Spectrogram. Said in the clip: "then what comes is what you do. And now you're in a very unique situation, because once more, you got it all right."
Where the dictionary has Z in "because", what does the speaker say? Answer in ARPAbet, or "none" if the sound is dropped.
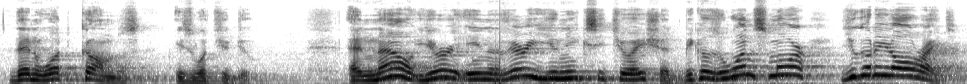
Z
